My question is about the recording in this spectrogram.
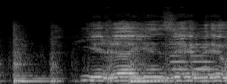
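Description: Moroccan folk music played live on frame drums (bendir) and a violin bowed upright on the knee, with singing. Drum strokes open, the playing thins out briefly, then from about a second in the violin and voice carry the melody over the drums.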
